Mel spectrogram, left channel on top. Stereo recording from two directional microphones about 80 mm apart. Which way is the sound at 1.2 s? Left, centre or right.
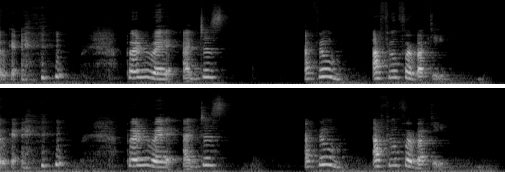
Left.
